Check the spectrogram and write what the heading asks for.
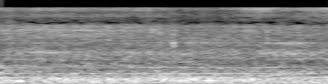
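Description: Tractor engine running steadily under load, pulling a tine weeder across a field, heard from inside the cab as an even low drone.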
